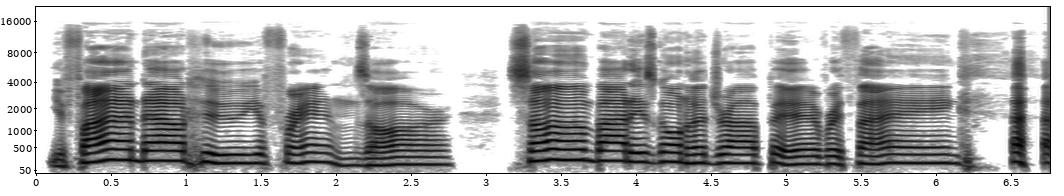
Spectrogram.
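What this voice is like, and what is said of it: Sung imitation of a country singer. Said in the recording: “I'm going to do my best impersonation ... he sang these words”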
